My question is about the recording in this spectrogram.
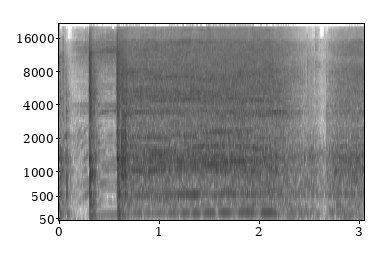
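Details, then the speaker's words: Sega Video Driver toy on batteries, car drive motor: two sharp clacks, then a strained buzzing whine with a gritty rasp as it repeatedly sticks and jams; a gear is slipping loose on the motor shaft. "Oh, there it goes. That's not exactly quiet, is it?"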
